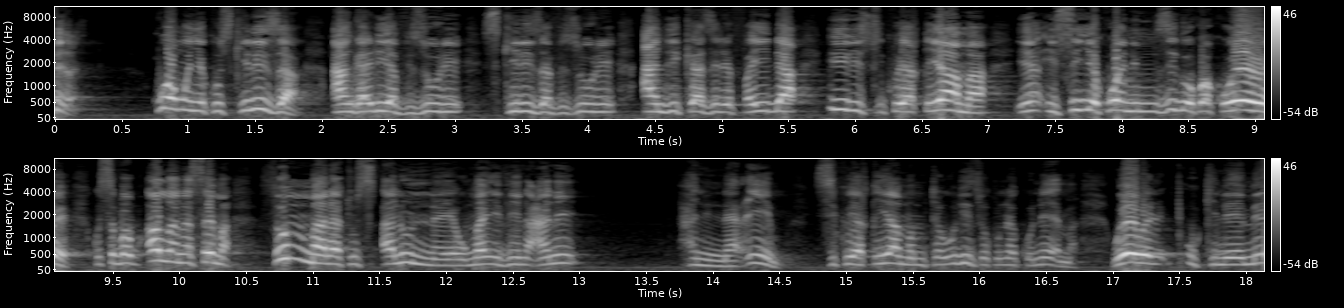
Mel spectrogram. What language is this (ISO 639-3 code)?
swa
